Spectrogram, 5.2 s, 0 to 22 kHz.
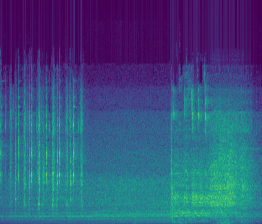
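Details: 1960 Buick LeSabre, replacement 364ci nailhead, rebuilt unadjusted carburetor, broken distributor lead wire found: starter churns about four beats a second, brief rushing cough, never catches; cranks without starting.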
